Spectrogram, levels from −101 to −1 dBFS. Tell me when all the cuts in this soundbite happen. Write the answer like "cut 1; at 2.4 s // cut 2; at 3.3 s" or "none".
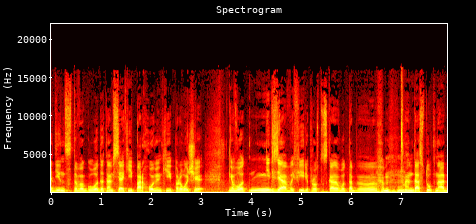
none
